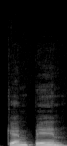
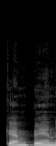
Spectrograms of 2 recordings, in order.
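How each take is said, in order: The two takes are said the same way.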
